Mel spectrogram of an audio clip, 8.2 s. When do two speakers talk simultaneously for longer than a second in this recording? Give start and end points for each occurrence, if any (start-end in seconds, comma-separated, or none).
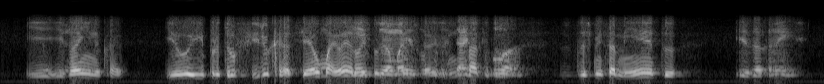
3.5-5.1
